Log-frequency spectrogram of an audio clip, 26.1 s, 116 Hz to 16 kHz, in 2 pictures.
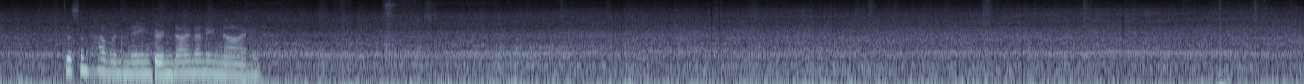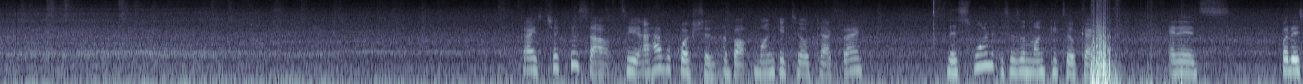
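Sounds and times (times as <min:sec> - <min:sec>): faint even hum: 0:00.0 - 0:26.0
steady mechanical rumble: 0:00.0 - 0:26.0.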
